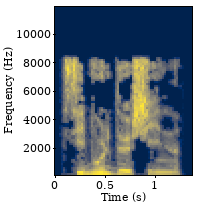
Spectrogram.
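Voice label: "ciboule de Chine", French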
